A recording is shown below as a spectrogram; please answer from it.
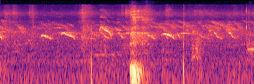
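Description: Caged chickens cluck and chirp in scattered short calls, with a few soft knocks and one louder thump amid quiet farmyard ambience.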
